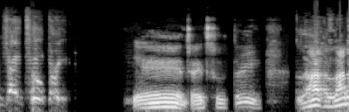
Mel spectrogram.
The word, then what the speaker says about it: JaeTwoThree: I mean right right j23 not J2 for three but j23 yeah j23 lot a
